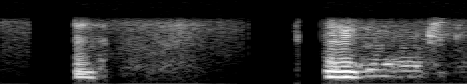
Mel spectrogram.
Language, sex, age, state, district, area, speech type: Manipuri, female, 60+, Manipur, Churachandpur, urban, conversation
